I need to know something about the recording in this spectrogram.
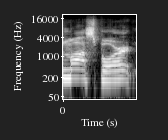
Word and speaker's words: Mosport: tell us the pr the correct way to pronounce that uh it was mosport now it's Canadian Tire motorport Park ah gotcha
